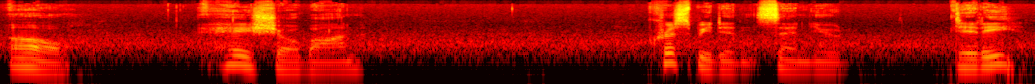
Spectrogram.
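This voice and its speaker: A man's voice: mid-range voice, animated, slow, background noise. An actor playing a sullen, withdrawn young man in a post-apocalyptic radio drama. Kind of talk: audio drama acting.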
